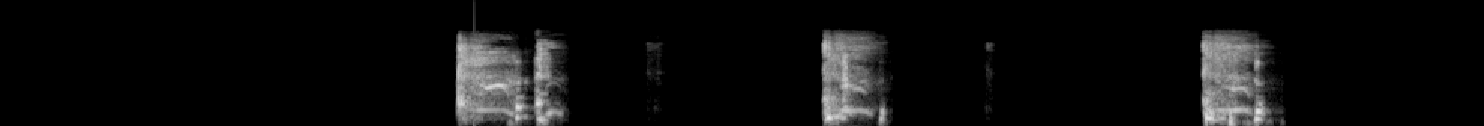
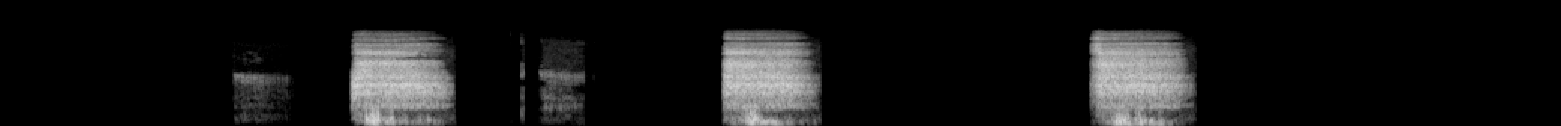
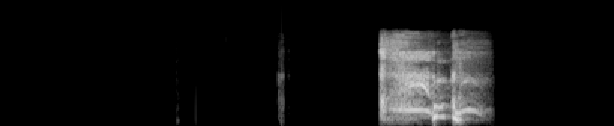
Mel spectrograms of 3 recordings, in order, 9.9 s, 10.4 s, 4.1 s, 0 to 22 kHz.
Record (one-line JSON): {"three_cough_length": "9.9 s", "three_cough_amplitude": 30384, "three_cough_signal_mean_std_ratio": 0.24, "exhalation_length": "10.4 s", "exhalation_amplitude": 28459, "exhalation_signal_mean_std_ratio": 0.33, "cough_length": "4.1 s", "cough_amplitude": 29470, "cough_signal_mean_std_ratio": 0.3, "survey_phase": "beta (2021-08-13 to 2022-03-07)", "age": "45-64", "gender": "Female", "wearing_mask": "No", "symptom_cough_any": true, "symptom_runny_or_blocked_nose": true, "symptom_fatigue": true, "symptom_fever_high_temperature": true, "symptom_change_to_sense_of_smell_or_taste": true, "symptom_other": true, "symptom_onset": "3 days", "smoker_status": "Ex-smoker", "respiratory_condition_asthma": false, "respiratory_condition_other": false, "recruitment_source": "Test and Trace", "submission_delay": "2 days", "covid_test_result": "Positive", "covid_test_method": "RT-qPCR", "covid_ct_value": 15.9, "covid_ct_gene": "ORF1ab gene", "covid_ct_mean": 16.5, "covid_viral_load": "4000000 copies/ml", "covid_viral_load_category": "High viral load (>1M copies/ml)"}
